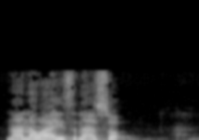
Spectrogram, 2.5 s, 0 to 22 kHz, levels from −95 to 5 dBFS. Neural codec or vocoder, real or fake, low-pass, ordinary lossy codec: none; real; 10.8 kHz; AAC, 32 kbps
